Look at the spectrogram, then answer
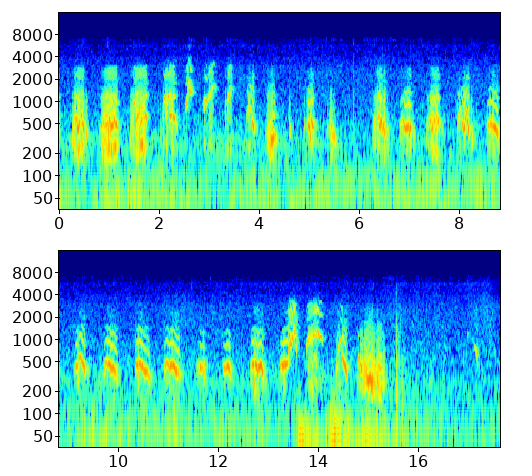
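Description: A guinea pig gives short, squeaky barking calls, repeated about twice a second in a steady run.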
